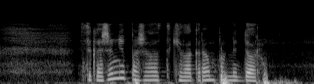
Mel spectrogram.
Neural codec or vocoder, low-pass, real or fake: none; 7.2 kHz; real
